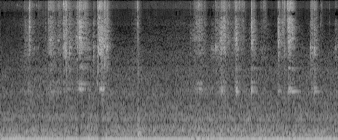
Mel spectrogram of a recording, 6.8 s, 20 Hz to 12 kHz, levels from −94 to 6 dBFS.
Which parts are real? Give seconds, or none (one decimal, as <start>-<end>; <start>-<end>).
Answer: 0.0-6.8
